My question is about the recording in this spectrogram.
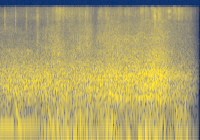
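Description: A steady rushing noise that grows a little louder, then fades out just before the end.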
